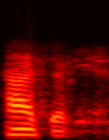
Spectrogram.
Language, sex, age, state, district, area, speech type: Kannada, male, 45-60, Karnataka, Belgaum, rural, conversation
